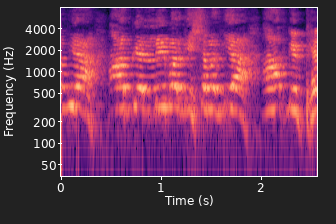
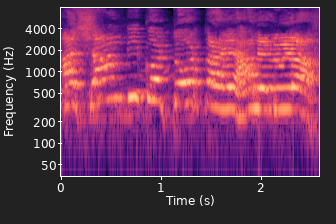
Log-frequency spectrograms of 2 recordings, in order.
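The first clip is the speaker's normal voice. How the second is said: fiery preaching; 6 semitones higher than usual. Acted. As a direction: preach it with full force, lifting the crowd. Preacher at full force.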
